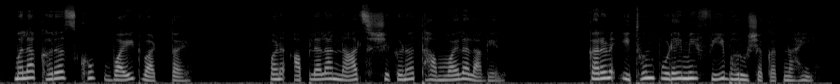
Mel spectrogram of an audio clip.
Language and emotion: Marathi, sad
